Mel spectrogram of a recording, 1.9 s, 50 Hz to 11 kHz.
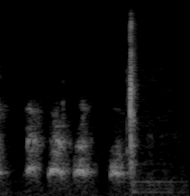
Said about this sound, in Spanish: Y ya empezaron los perros. dale, dale. y apenas son las 10, ni siquiera es medianoche para que empiecen.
